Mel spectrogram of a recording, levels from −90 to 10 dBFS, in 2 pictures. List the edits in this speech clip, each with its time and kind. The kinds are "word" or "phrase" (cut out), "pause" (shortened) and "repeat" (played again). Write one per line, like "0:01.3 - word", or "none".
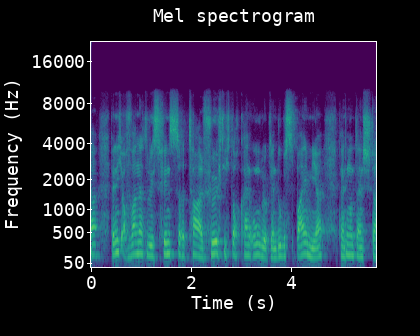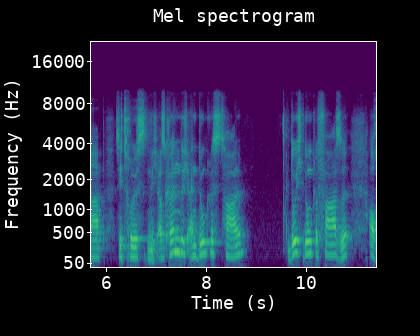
0:05.1 - word
0:07.2 - word
0:09.9 - word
